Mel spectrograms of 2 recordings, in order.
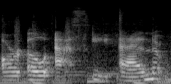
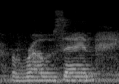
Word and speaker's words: Rosen: below next up we have a rosin the r-o-s-e-n Rosen this is one of those names that are romantic and you can give the nickname Rose too I think that's kind of cute for a boy Rosen even Zen for that nickname oh I love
